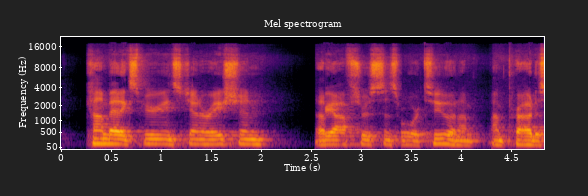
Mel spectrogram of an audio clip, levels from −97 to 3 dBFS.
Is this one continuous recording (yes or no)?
no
